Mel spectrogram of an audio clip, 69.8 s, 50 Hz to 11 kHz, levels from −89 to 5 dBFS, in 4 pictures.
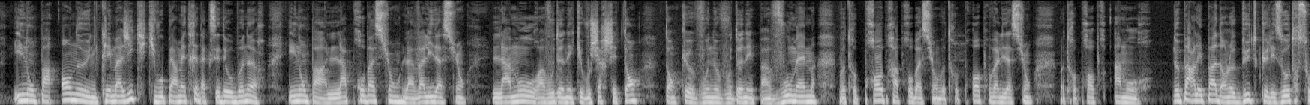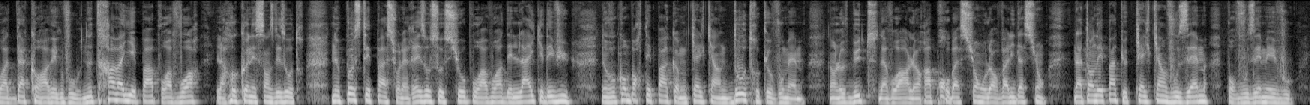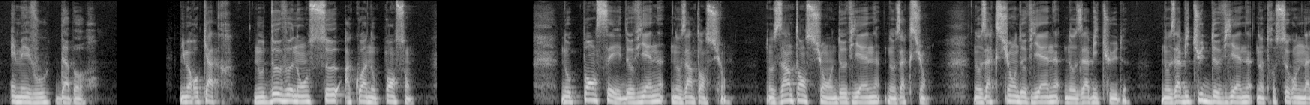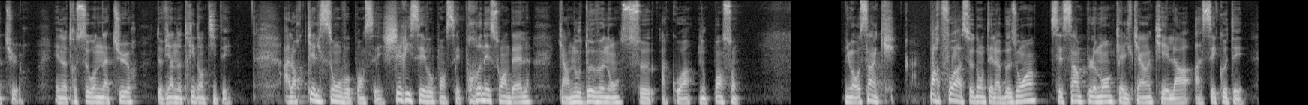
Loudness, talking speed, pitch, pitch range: -15 LUFS, 160 wpm, 120 Hz, 110-130 Hz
